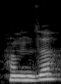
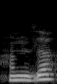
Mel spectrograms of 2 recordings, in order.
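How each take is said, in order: No difference in how they are said.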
